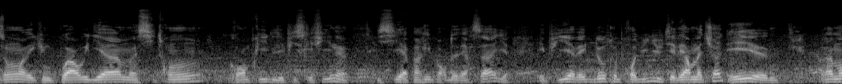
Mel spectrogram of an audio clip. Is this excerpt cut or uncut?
cut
